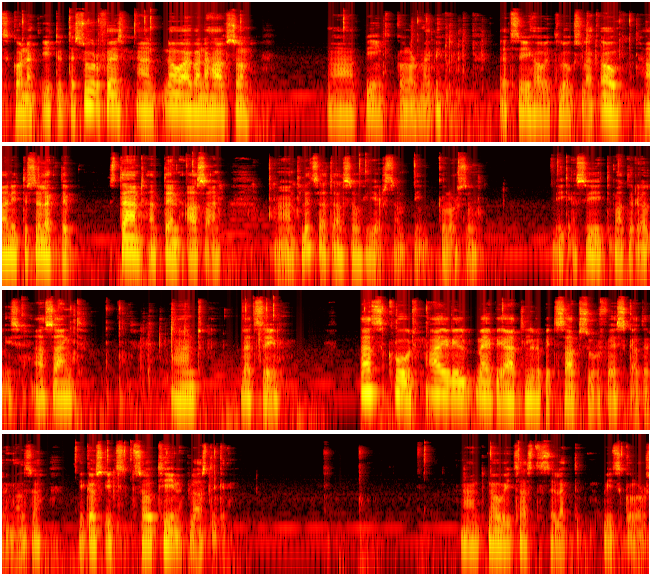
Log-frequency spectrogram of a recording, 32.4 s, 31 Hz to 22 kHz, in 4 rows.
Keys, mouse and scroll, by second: 0.2-3.6 drag, 1.0-3.4 middle drag, 4.7-5.9 middle drag, 5.6 shift+z, 7.3 shift+z, 10.3-12.1 drag, 12.5-14.2 drag, 14.8-16.6 drag, 16.8 middle click, 17.8 Tab, 18.3 shift+z, 19.2-21.2 drag, 19.5 ctrl+s, 20.6 middle click, 21.9-25.4 middle drag, 22.3-27.4 drag, 25.7 ctrl+s, 26.3-27.4 middle drag, 29.4-31.3 drag.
